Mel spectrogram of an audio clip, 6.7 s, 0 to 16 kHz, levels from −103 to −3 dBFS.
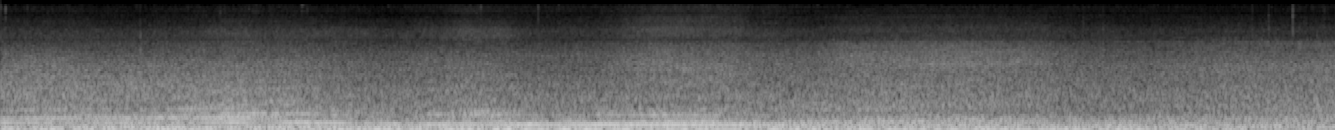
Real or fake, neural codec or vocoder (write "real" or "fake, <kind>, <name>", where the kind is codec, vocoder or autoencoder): real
